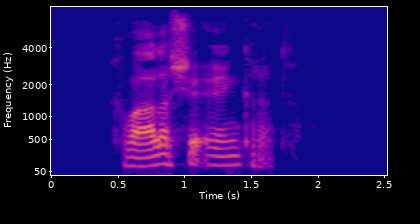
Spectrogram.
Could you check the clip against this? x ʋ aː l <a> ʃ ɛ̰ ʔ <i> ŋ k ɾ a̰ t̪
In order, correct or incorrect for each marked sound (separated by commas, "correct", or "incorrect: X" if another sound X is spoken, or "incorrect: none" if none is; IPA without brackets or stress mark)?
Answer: correct, incorrect: ɛ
